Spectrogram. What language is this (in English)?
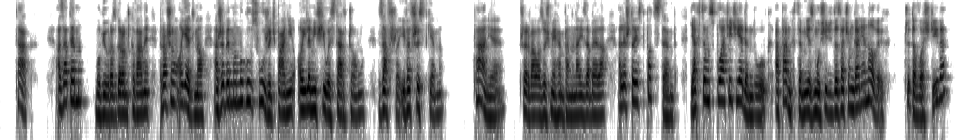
Polish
